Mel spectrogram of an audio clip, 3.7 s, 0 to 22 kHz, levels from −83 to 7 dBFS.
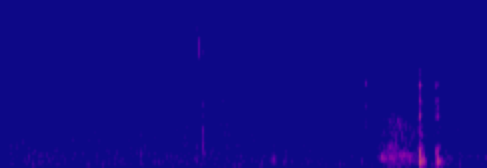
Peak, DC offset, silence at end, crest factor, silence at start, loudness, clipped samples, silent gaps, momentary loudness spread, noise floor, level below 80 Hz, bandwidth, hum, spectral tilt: -28 dBFS; under 0.1%; 0.3 s; 32 dB; 0.3 s; -54 LUFS; under 0.1%; none; 16 LU; -79 dBFS; -88 dBFS; 9.6 kHz; none; -6 dB/octave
